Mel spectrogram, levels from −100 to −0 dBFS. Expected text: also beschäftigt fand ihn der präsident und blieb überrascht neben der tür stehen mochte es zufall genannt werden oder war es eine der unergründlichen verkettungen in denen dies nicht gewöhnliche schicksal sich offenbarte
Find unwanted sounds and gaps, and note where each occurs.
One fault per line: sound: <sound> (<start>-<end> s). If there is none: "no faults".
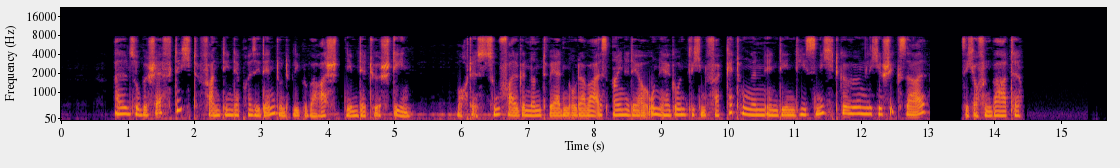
no faults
